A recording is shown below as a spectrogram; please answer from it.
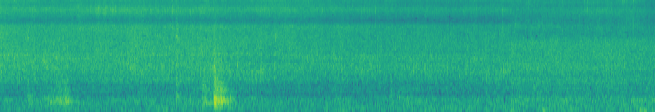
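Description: Chopped vegetables frying in a pan with already-fried eggplant for a fish curry, a dense continuous sizzle like light rain, with one brief stirring clatter and no voices.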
